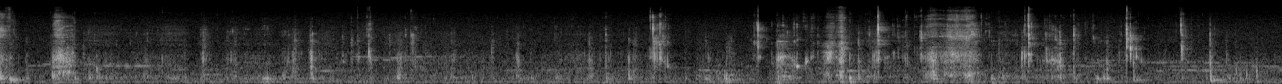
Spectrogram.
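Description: Close-miked chewing of steamed buffalo-meat momo dumplings, with many short wet clicks and smacks of the mouth.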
